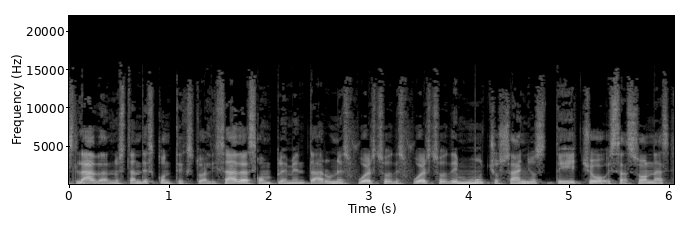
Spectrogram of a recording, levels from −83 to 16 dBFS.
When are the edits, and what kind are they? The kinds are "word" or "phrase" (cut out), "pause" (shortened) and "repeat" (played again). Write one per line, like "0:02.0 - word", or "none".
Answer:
0:01.9 - phrase
0:03.3 - repeat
